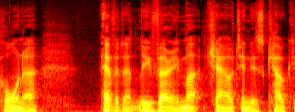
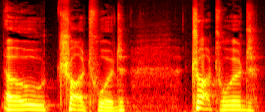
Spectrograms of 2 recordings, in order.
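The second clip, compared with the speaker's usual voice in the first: high, despairing cry; wretched man appealing to a friend; anguished exclamation; 6 semitones higher, slower than usual. A narrator's reading. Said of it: "exclaimed Mister Wickfield, wringing his hands".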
